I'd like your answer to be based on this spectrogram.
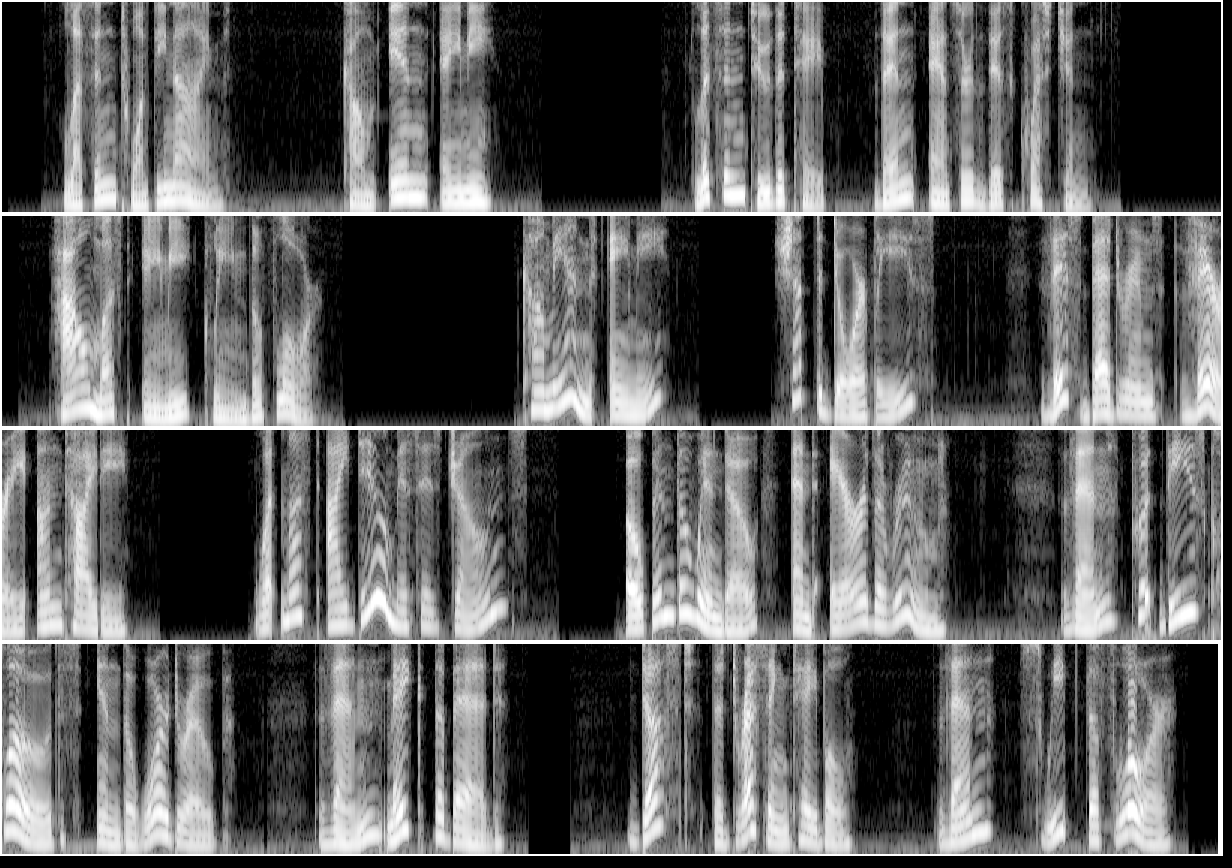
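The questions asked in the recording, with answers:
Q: How must Amy clean the floor?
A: She must sweep it.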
